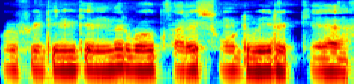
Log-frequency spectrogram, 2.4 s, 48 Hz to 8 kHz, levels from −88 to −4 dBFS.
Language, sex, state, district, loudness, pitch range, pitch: Hindi, male, Uttar Pradesh, Saharanpur, -14 LUFS, 115-125 Hz, 120 Hz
